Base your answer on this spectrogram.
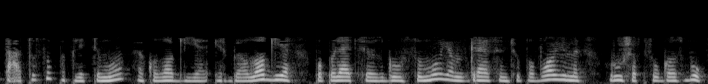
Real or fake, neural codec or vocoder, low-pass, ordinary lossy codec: fake; codec, 16 kHz, 8 kbps, FreqCodec, smaller model; 3.6 kHz; MP3, 16 kbps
